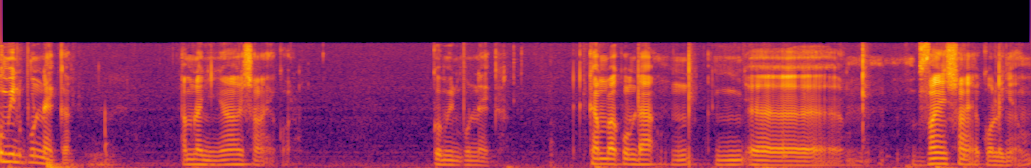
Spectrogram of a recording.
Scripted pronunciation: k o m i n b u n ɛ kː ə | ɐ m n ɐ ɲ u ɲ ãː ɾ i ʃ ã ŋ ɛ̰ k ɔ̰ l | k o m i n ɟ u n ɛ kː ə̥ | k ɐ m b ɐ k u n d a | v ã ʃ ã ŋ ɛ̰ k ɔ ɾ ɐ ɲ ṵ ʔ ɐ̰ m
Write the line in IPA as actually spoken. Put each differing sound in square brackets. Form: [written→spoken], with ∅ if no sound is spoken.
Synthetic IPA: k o m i n b u n ɛ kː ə | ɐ m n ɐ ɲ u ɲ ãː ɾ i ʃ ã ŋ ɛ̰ k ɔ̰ l | k o m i n [ɟ→b] u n ɛ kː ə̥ | k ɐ m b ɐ k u n d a | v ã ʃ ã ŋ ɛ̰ k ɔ [ɾ→l] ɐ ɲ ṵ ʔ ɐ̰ m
